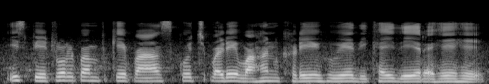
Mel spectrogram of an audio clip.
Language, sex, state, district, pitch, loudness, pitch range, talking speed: Hindi, male, Uttar Pradesh, Lalitpur, 155 Hz, -17 LUFS, 145-165 Hz, 170 wpm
